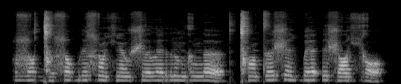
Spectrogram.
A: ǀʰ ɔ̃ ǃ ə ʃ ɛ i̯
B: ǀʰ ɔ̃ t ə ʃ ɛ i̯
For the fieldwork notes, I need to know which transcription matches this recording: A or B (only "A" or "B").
B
